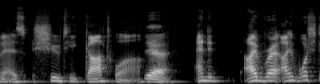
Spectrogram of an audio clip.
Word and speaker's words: Ncuti: So we've been told he's been telling people that the N is silent, but he learned recently it's not silent.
